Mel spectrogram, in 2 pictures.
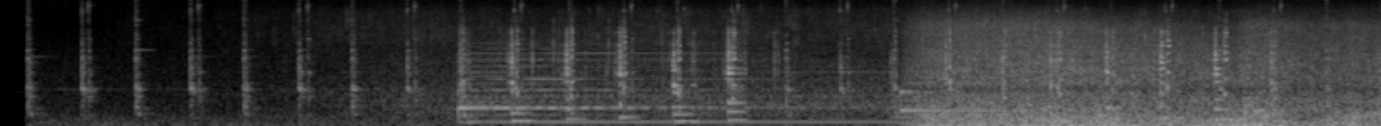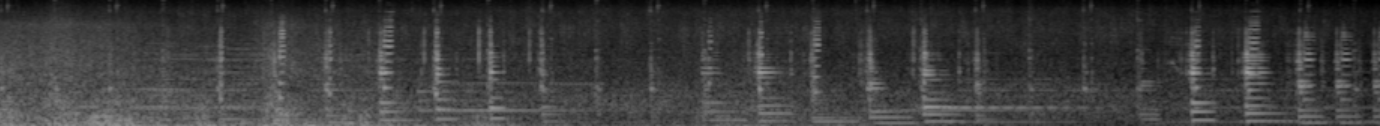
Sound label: Intro Male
